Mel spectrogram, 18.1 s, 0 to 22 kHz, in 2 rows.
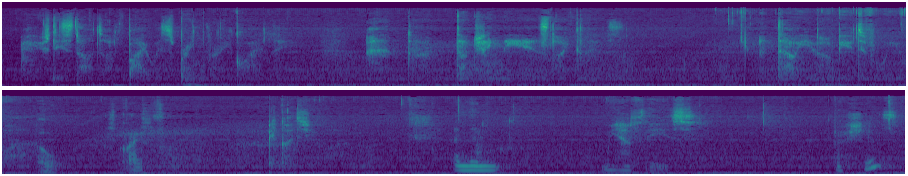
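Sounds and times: woman whispering: 0.2 - 2.9, 3.6 - 6.3, 7.4 - 9.4, 11.7 - 12.3, 15.1 - 16.1, 17.4 - 18.0.

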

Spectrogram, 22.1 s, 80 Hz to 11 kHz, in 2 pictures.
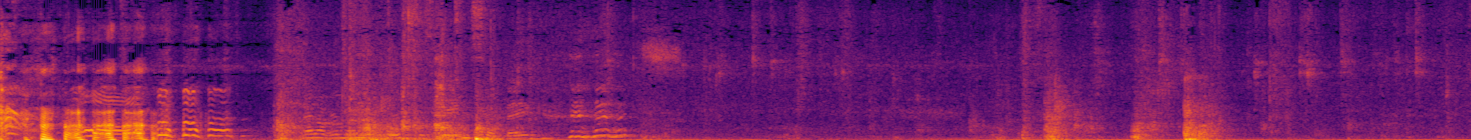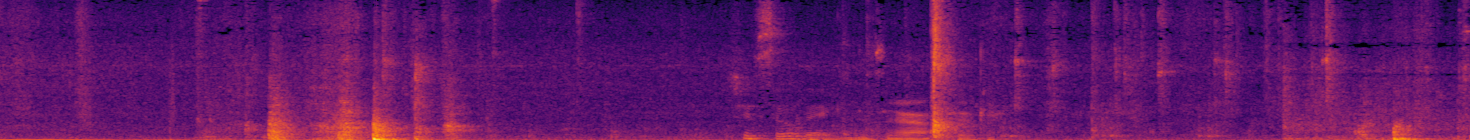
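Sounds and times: hooves on concrete: 0.0 - 22.0
low steady hum: 0.0 - 22.0.

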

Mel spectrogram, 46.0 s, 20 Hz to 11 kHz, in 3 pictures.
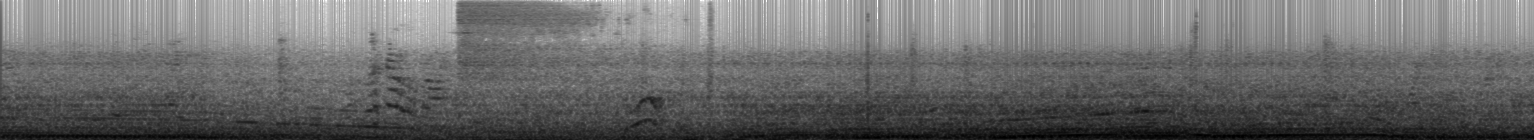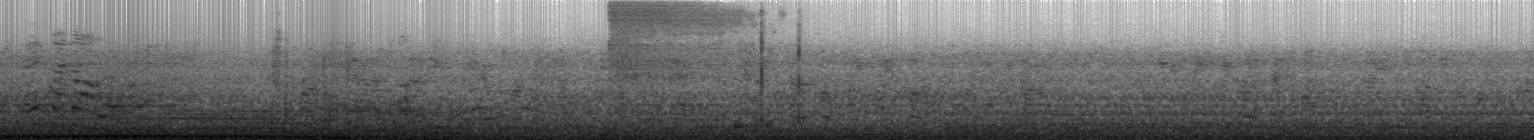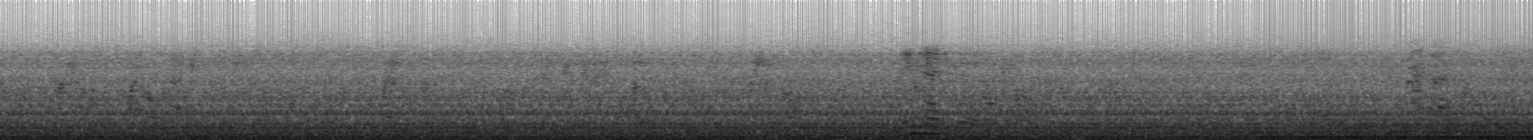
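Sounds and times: bus diesel engine drone: 0.0 - 46.0
air brake hisses: 4.6 - 6.2, 21.4 - 23.0.

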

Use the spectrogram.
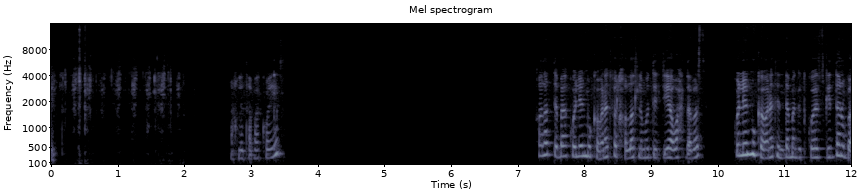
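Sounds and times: whisk scraping glass bowl: 0.0 - 2.2.

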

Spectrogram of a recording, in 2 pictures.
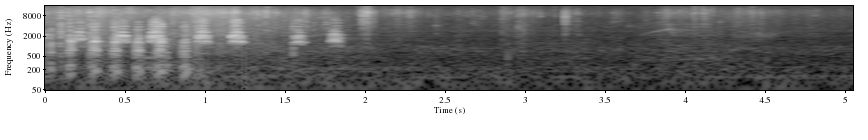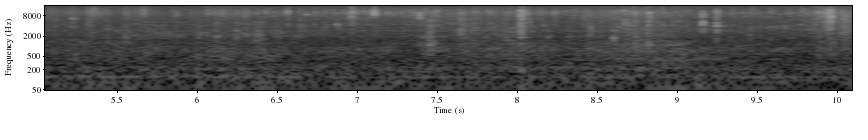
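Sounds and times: duck bills ticking in soil: 0.0 - 10.0.

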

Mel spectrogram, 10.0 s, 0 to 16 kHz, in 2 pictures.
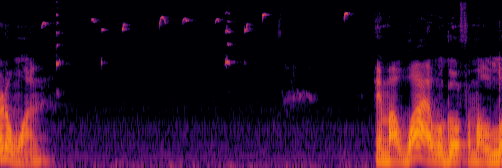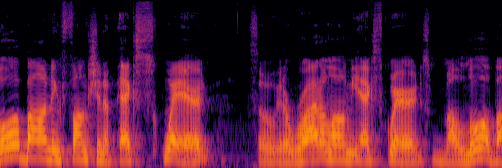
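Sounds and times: marker squeaking on glass: 0.0 - 2.8.

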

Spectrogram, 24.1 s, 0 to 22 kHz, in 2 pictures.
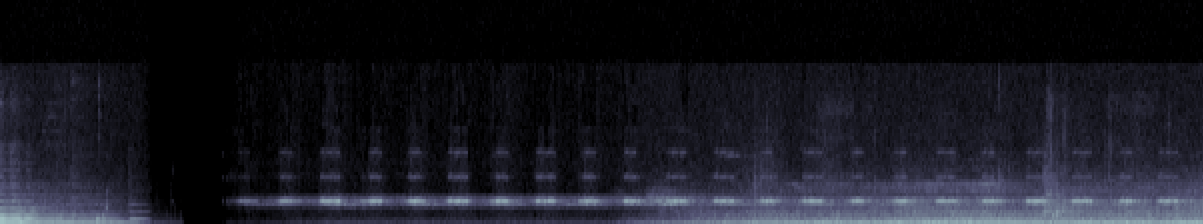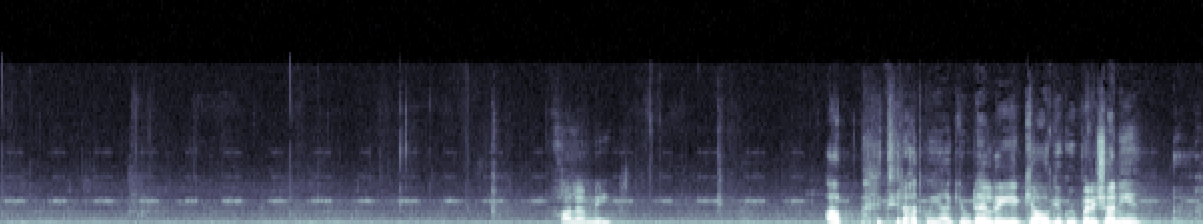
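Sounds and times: crickets chirping: 2.8 - 24.0
low background rumble: 13.8 - 24.0.

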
